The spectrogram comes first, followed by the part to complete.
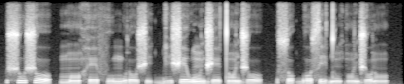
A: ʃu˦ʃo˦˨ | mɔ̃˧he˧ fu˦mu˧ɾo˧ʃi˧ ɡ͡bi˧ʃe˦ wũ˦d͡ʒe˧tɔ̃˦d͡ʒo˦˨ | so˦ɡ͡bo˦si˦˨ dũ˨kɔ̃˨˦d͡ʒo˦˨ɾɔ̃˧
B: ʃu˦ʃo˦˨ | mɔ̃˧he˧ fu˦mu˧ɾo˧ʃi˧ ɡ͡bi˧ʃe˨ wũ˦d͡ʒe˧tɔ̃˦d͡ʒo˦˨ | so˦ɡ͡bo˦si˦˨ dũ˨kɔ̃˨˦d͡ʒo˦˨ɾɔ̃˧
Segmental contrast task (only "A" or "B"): A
